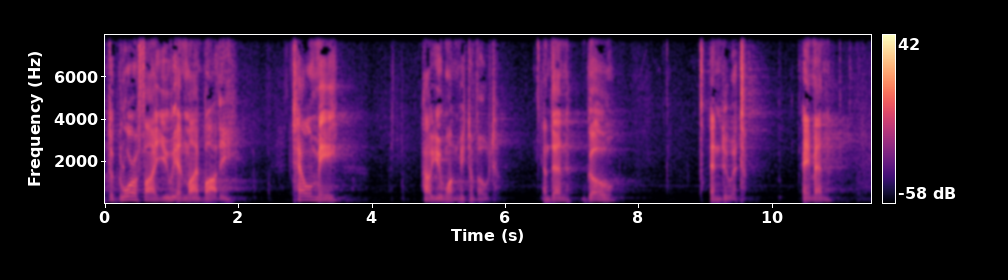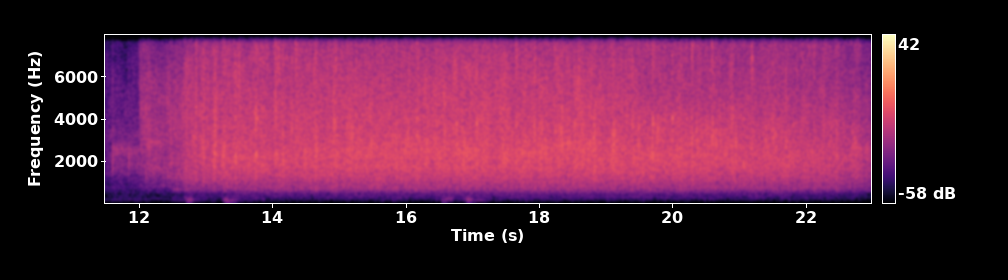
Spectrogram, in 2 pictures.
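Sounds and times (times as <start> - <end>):
speech: 0.0 - 2.0, 2.9 - 3.6, 4.8 - 6.0, 6.6 - 7.7, 9.0 - 9.7, 10.4 - 11.0
audience applause: 11.5 - 22.9.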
